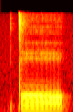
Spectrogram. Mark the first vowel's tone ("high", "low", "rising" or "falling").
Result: low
